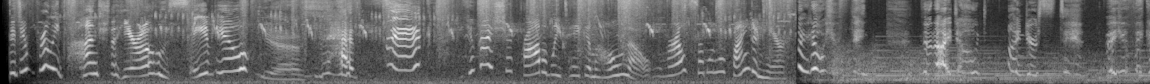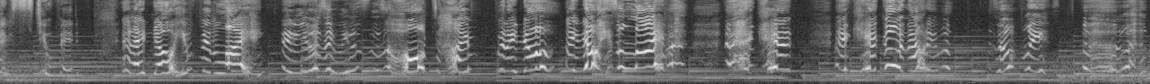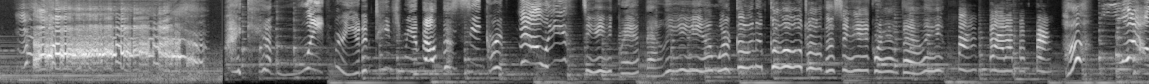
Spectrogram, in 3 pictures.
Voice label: Character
